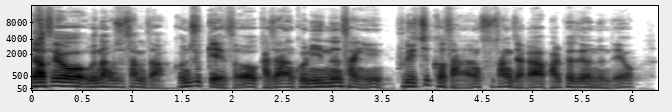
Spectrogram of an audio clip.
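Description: With hardly any pauses, a man with a fairly low pitch and a dark, mellow tone talks at a fairly quick pace, his pitch varying in an ordinary way. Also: quiet background. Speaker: architect and educational video host. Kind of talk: scripted narration. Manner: formal.

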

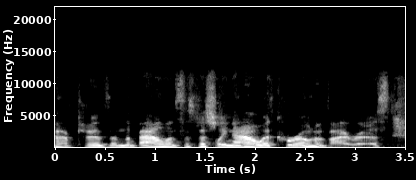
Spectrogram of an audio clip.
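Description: Against a quiet background, a woman speaks at a fairly quick pace with a bright, sharp tone. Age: 50s. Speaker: design professor; panelist. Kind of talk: panel discussion. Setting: video call. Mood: reflective, candid. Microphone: video call.

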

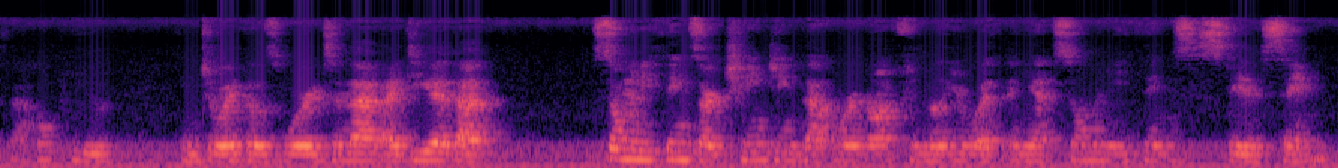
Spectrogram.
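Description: A woman amid noticeable background noise and audible room echo. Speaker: yoga teacher. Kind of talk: class instruction. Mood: calm, soothing. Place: home room. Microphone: camera far.

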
